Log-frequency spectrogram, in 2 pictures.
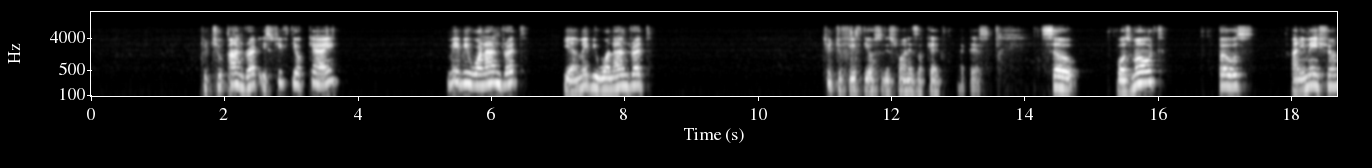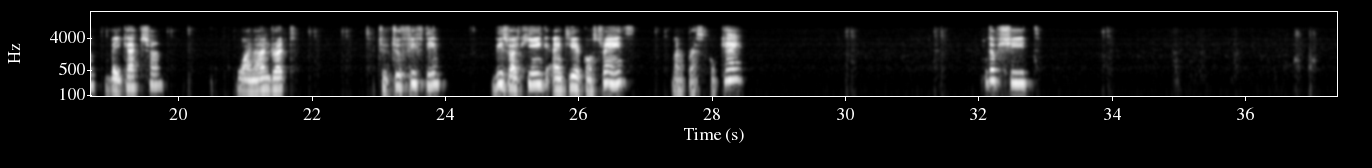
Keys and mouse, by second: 2.0 space, 2.6-3.3 drag, 11.3 space, 15.2-15.8 drag, 16.6-28.2 drag, 29.9-31.4 drag, 33.8-37.3 drag.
